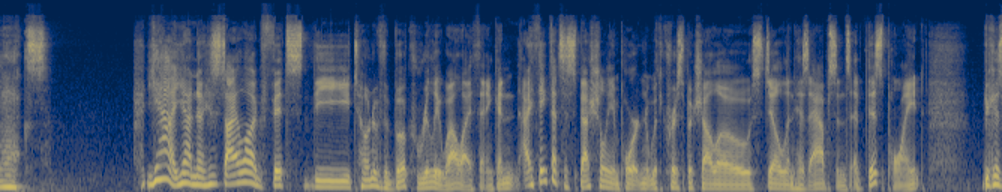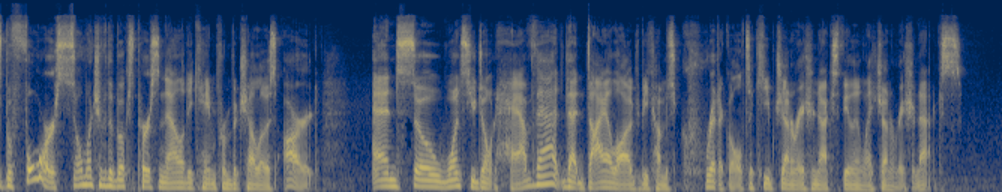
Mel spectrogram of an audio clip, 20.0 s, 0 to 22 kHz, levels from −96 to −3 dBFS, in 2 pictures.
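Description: From 0.97 to 1.33 s and again from 13.57 to 13.69 s, the room's background is swapped for comfort noise: a steady, featureless hiss, about 3 dB quieter in the first gap and about 1 dB in the second. The likely cause is discontinuous transmission, with the sender pausing in the silences and the receiver synthesising filler. Unlike a gate or dropout, the hiss never falls to silence; it only loses the real room's texture.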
